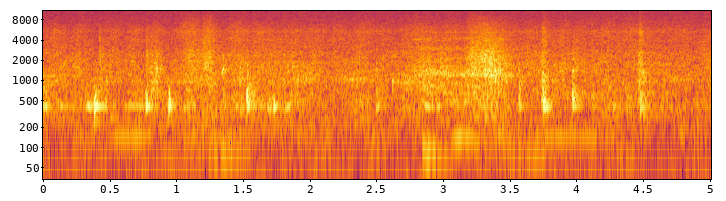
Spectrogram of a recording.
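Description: A whiteboard being wiped clean: a rubbing swish about three seconds in, among scattered light clicks and knocks against the board.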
